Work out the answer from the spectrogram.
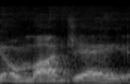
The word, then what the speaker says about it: homage: i assume that o-m-o-d-j-e omadje has got to be like you're trying to say homage since it's french and the h is silent it is tricky right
